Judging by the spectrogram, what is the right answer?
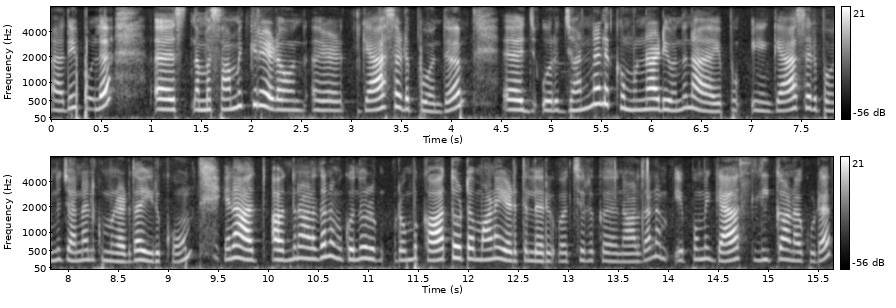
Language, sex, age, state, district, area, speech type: Tamil, female, 18-30, Tamil Nadu, Pudukkottai, rural, spontaneous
